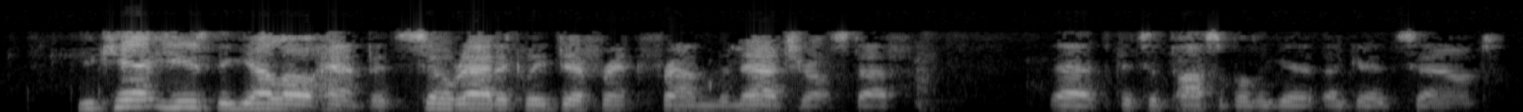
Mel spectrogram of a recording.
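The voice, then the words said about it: Sarcastic mock-serious delivery. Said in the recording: “I'm being sarcastic”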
